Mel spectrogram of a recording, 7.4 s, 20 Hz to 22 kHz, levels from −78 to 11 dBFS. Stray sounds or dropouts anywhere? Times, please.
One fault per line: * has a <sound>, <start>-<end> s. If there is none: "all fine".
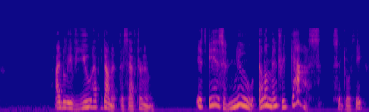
all fine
